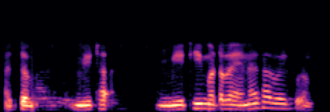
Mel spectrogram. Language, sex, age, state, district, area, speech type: Hindi, male, 18-30, Rajasthan, Karauli, rural, conversation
